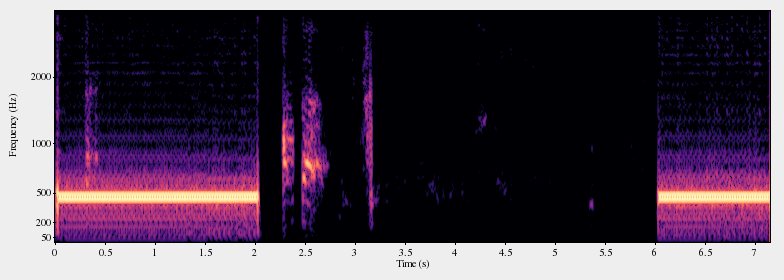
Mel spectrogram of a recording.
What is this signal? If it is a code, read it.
Ringback tone (North America), 440 + 480 Hz.
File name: out- - - - - .2170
